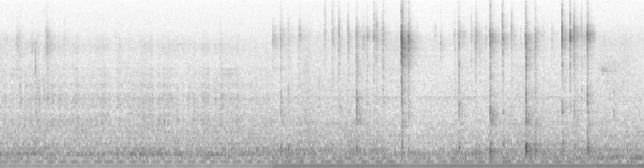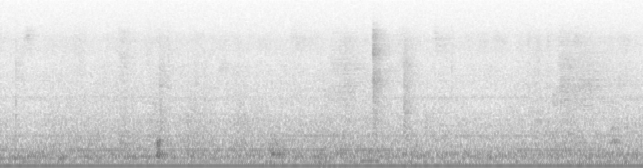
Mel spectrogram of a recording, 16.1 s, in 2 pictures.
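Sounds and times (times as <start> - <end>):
laptop keyboard typing: 3.4 - 7.5.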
